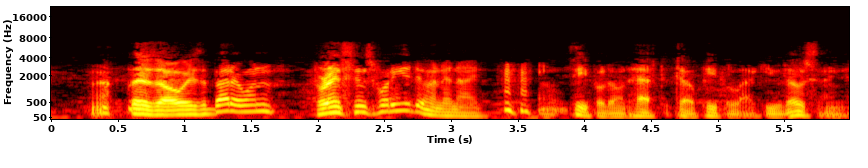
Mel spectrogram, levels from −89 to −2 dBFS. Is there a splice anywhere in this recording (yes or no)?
yes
